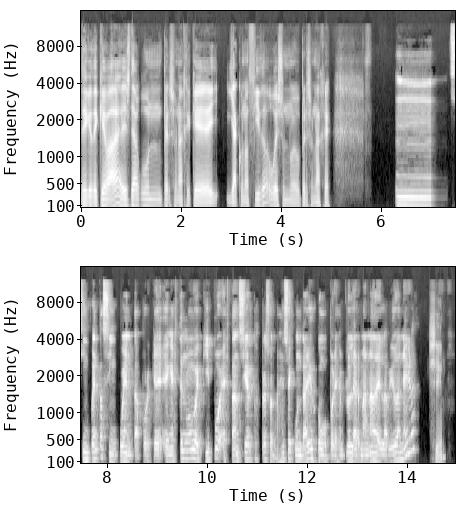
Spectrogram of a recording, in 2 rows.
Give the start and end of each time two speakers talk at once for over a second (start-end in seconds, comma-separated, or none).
none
